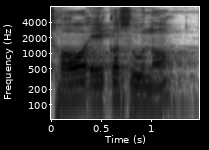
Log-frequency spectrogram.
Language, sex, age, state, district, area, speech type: Odia, male, 18-30, Odisha, Nabarangpur, urban, spontaneous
